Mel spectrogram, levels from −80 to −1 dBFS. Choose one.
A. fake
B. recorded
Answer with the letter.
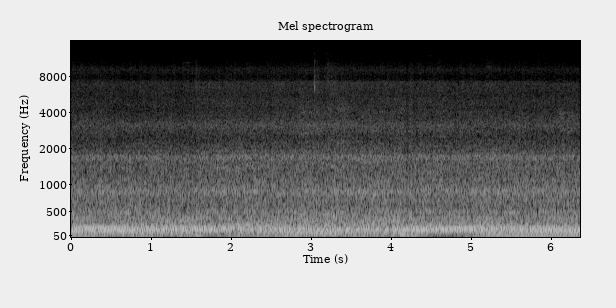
B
